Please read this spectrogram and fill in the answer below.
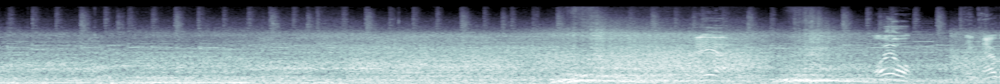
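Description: Ferrari's petrol engine heard from inside the cabin while driving through a road tunnel, the tunnel's echo around it. It holds a steady note at first, then is revved hard, the pitch climbing and falling several times in the second half.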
